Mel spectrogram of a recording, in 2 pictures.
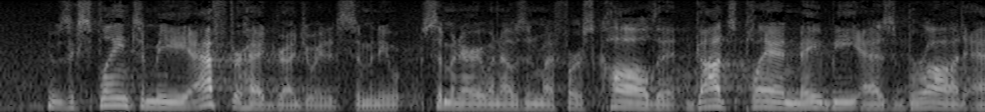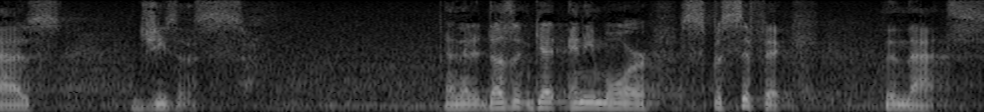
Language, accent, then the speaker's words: English; Texas, United States; I have heard that numerous times growing up in Texas and in the South.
